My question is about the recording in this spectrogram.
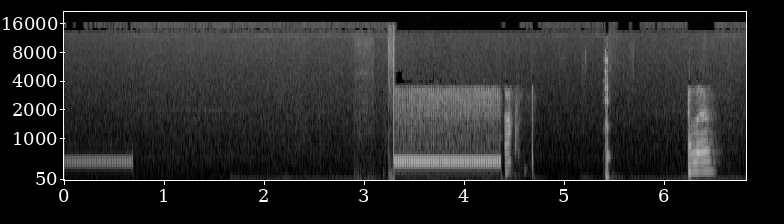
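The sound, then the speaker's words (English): A phone call being placed by the morning show hosts of radio station 102.9 The Wolf: a short steady line tone, a few clicks, then one loud buzzing ring tone, another click, and a voice briefly answering at the end. “We'll call and we'll see and at least get some answers here.”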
